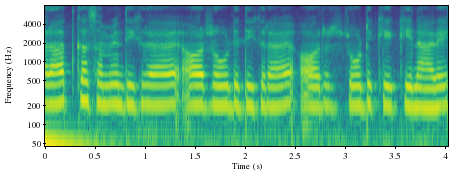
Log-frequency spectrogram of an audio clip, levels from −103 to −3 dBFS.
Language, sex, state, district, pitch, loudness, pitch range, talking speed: Hindi, female, Bihar, Katihar, 210 Hz, -17 LUFS, 205-215 Hz, 220 wpm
